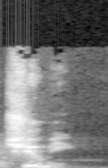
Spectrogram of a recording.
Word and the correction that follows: Jumi: It's like you and me, Yumi. – Yumi. Okay. Yeah. I knew I was getting it wrong.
